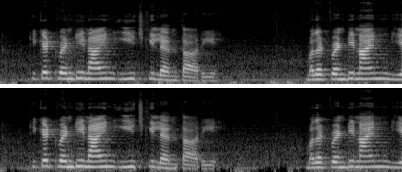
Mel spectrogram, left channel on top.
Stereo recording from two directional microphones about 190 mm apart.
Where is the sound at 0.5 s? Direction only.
5° right (ahead or behind).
